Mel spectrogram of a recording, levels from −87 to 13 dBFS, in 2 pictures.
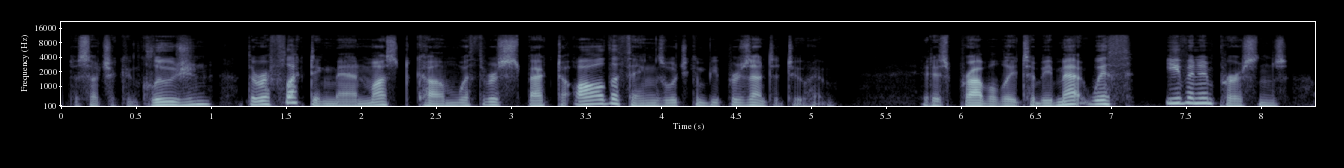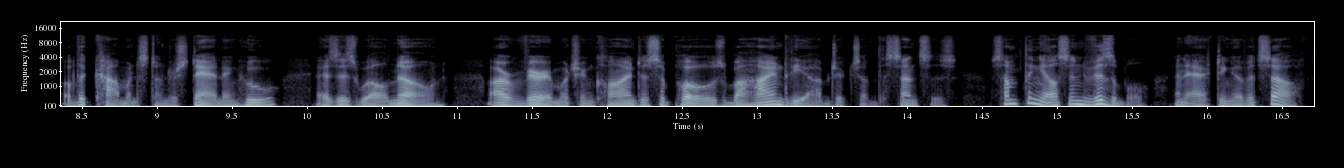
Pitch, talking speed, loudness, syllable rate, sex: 125 Hz, 210 wpm, -25 LUFS, 6.3 syllables/s, male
